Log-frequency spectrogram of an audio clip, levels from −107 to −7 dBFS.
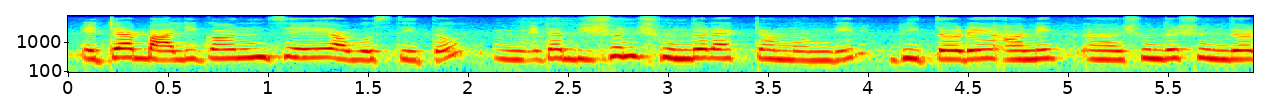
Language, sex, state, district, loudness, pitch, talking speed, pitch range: Bengali, female, West Bengal, Kolkata, -18 LUFS, 275 Hz, 140 wpm, 255-290 Hz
